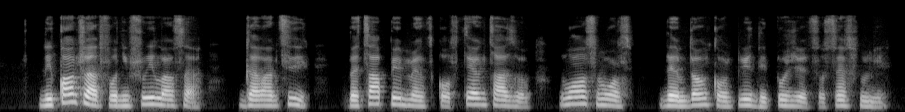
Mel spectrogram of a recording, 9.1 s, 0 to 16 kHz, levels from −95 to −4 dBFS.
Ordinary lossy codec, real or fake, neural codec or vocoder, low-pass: none; fake; autoencoder, 22.05 kHz, a latent of 192 numbers a frame, VITS, trained on one speaker; 9.9 kHz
